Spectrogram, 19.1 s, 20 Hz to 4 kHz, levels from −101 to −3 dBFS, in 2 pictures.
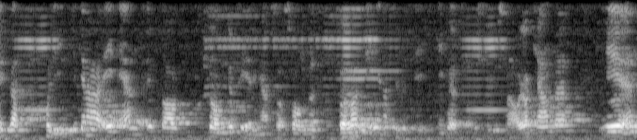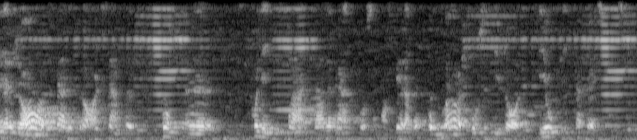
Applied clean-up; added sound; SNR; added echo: classical method WPE with log-MMSE.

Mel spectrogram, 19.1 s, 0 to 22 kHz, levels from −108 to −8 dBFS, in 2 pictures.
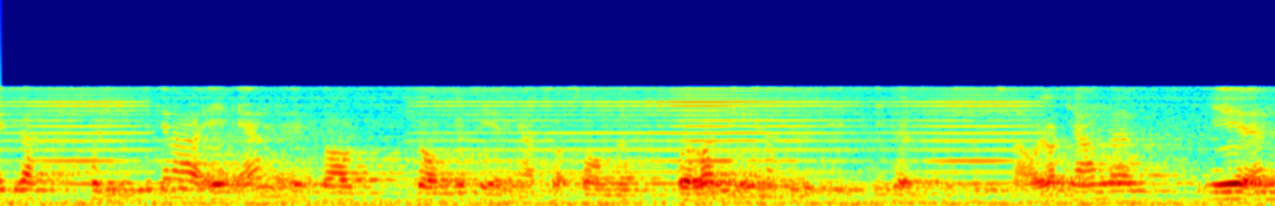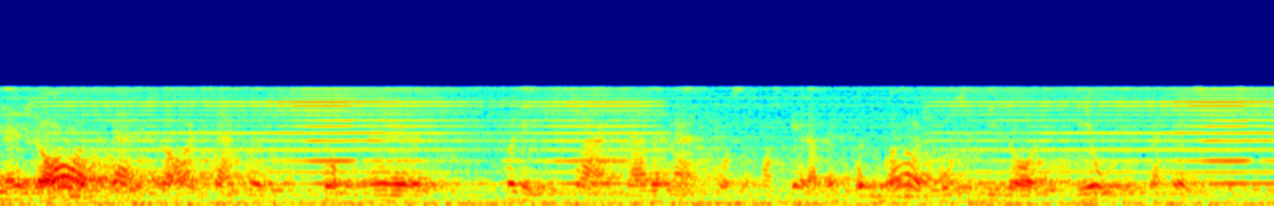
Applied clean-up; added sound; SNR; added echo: none; Bowed string instrument; 11 dB; reverberation time 2.7 s.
